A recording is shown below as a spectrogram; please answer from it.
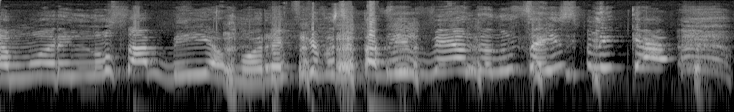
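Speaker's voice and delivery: high, loud, climbing to a squeal; excited explaining. Retold or imitated. Woman to her partner, overwhelmed and loudly excited. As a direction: insist excitedly, pitch soaring by the end.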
